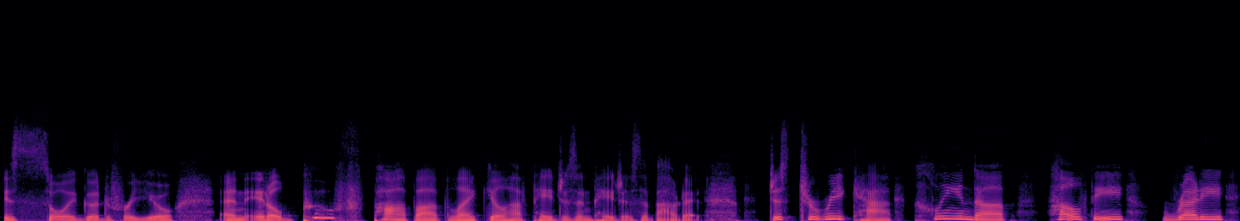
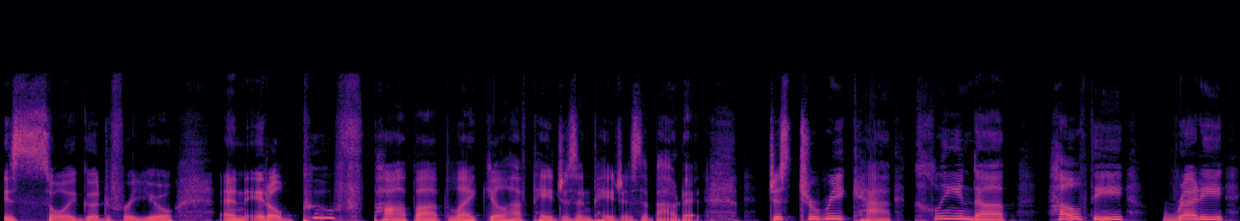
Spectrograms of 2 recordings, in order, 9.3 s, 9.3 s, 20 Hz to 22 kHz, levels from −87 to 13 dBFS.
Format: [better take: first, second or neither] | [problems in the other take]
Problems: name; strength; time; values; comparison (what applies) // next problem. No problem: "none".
second | muffled; very; fading above 2 kHz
